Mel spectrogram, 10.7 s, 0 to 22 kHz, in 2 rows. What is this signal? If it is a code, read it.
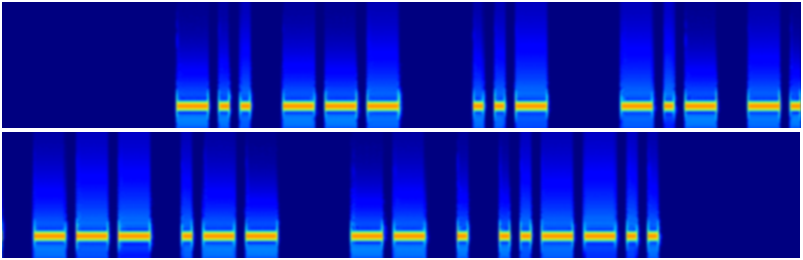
Morse code, heard as a keyed tone, about 17 wpm, 700 Hz. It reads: DO U KNOW ME?
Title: Sentences from Top 200 Words and Abbreviations 17wpm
